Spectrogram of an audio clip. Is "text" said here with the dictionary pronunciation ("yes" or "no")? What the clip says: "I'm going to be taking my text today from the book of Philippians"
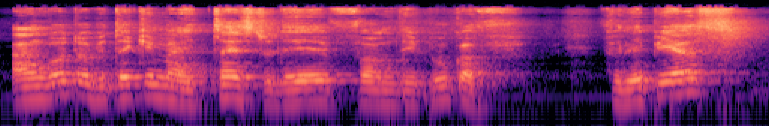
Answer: no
